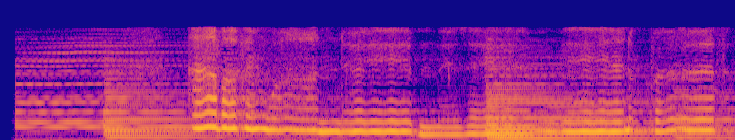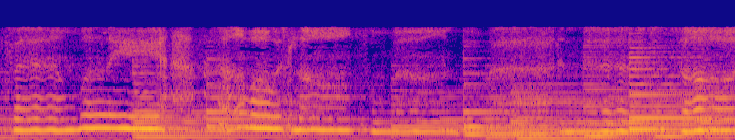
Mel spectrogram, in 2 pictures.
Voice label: NEUTRO, masc

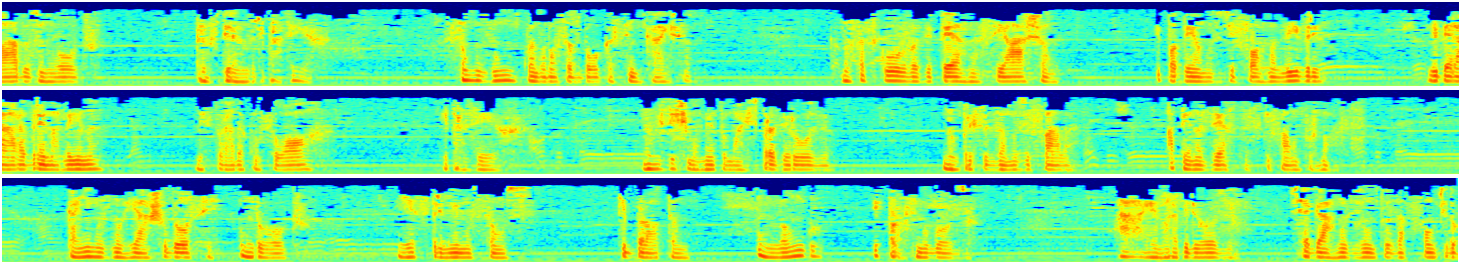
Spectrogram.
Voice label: Adoro Cada Parte do Seu Corpo - M, Telemensagens Sensuais masc

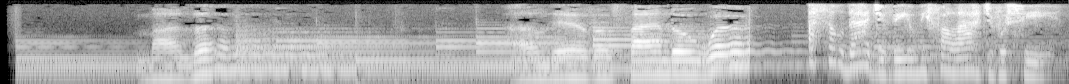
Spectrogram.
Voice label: Saudades Romântica Feminino, Telemensagens; Românticas

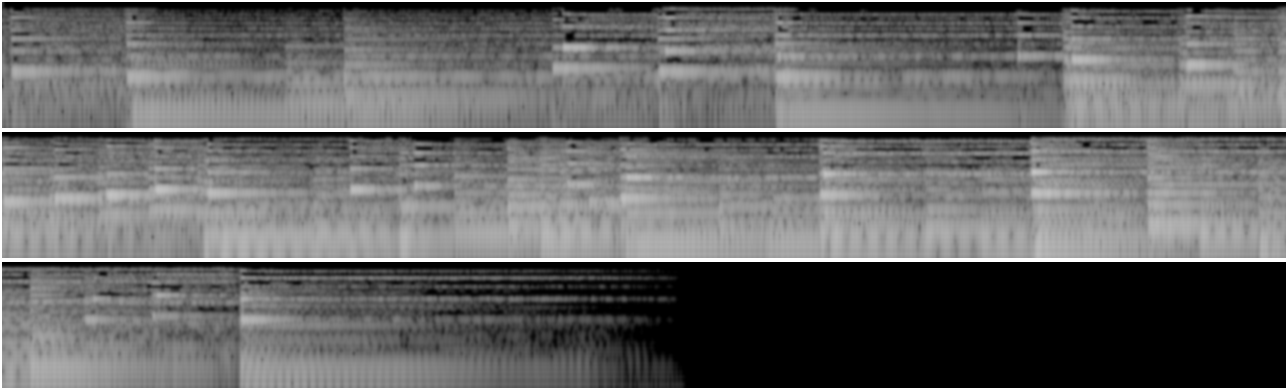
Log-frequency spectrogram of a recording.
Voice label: NÃO COMPARECER A SUA FESTA DE ANIV. M; Telemensagens 2017

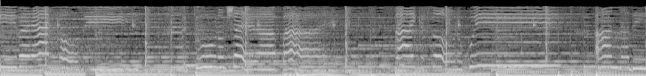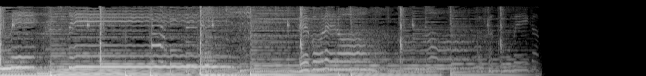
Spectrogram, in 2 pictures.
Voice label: CASAL, Telemensagens, Páscoa

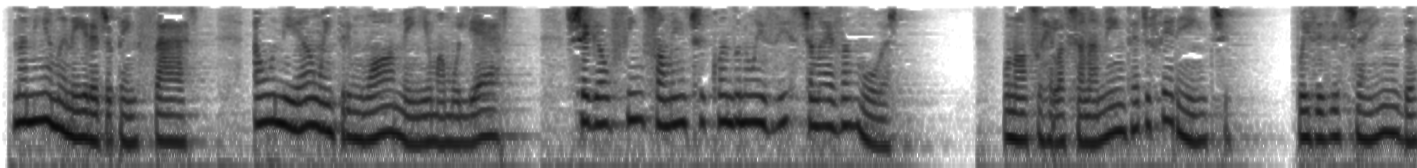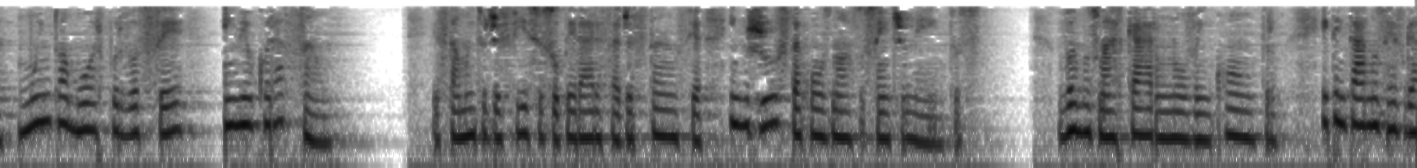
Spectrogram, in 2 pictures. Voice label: Reconciliação Feminino

